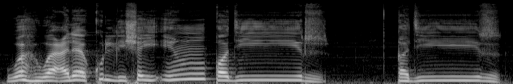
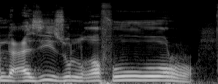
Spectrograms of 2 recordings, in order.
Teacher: يقع قلب اللسان، يعني نقعر اللسان شيئا ما باش يقع تفخيم حرف الراء · Shown in: second take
